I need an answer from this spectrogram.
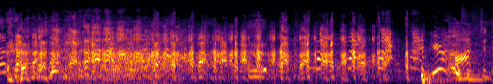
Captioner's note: laughter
